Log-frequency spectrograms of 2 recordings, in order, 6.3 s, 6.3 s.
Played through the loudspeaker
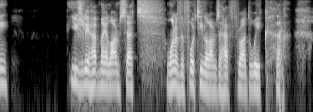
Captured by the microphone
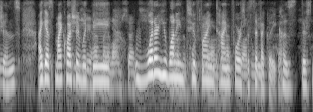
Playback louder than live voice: No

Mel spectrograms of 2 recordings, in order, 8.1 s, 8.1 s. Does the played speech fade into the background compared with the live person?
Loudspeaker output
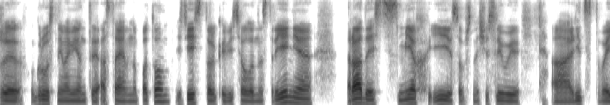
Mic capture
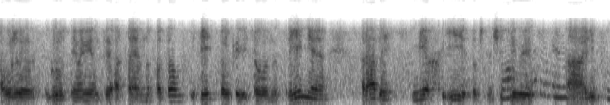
No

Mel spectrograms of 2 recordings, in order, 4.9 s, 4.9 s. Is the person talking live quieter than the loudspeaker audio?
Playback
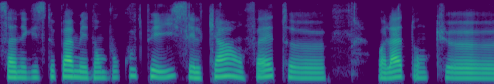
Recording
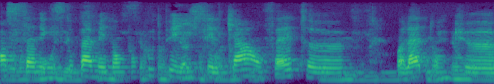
Yes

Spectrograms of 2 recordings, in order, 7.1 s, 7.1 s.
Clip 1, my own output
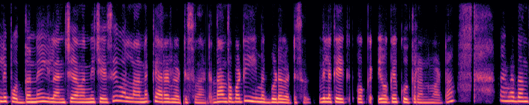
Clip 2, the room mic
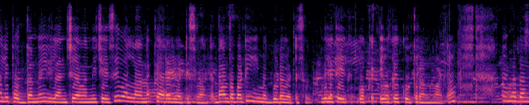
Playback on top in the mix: Yes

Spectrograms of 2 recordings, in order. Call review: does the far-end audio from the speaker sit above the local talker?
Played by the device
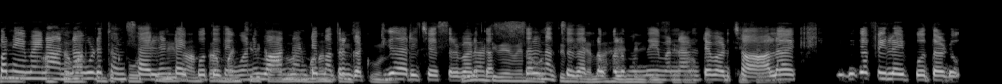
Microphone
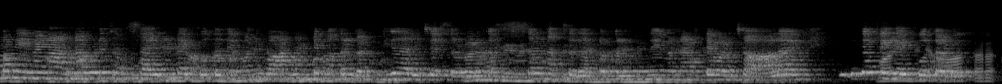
Yes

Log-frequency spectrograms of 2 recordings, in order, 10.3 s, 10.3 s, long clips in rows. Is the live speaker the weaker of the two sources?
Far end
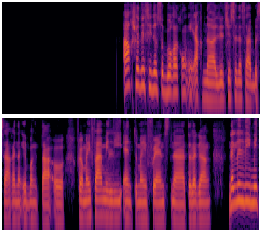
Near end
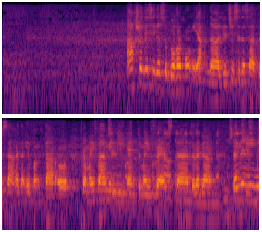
Yes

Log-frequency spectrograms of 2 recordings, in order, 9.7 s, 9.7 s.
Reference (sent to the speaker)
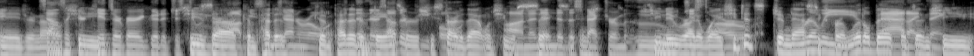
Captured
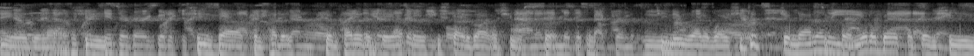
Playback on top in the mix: Yes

